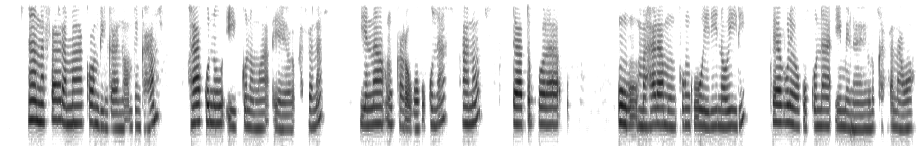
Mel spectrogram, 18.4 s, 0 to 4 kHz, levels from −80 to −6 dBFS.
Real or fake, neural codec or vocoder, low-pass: fake; vocoder, 44.1 kHz, 128 mel bands every 256 samples, BigVGAN v2; 3.6 kHz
